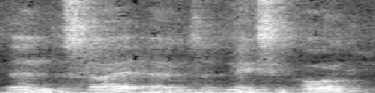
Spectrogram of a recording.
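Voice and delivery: plain reading voice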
